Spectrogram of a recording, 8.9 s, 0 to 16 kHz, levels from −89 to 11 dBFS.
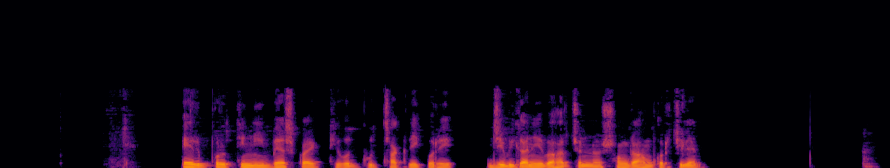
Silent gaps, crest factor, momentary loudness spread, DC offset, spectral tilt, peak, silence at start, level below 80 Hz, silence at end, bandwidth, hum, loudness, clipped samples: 4.70-4.86 s, 7.18-8.08 s, 8.34-8.61 s; 18 dB; 8 LU; under 0.1%; -9 dB/octave; -2 dBFS; 1.8 s; -56 dBFS; 0.2 s; 7.6 kHz; none; -20 LUFS; under 0.1%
